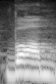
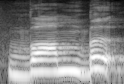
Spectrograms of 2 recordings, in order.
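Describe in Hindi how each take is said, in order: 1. अंतिम b ध्वनि का उच्चारण नहीं होता। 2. अंतिम b ध्वनि का उच्चारण होता है। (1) "एम के बाद जब बी आता है तब बी का उच्चारण नहीं होता" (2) "इसे बॉम्ब नहीं बोला जाएगा"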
